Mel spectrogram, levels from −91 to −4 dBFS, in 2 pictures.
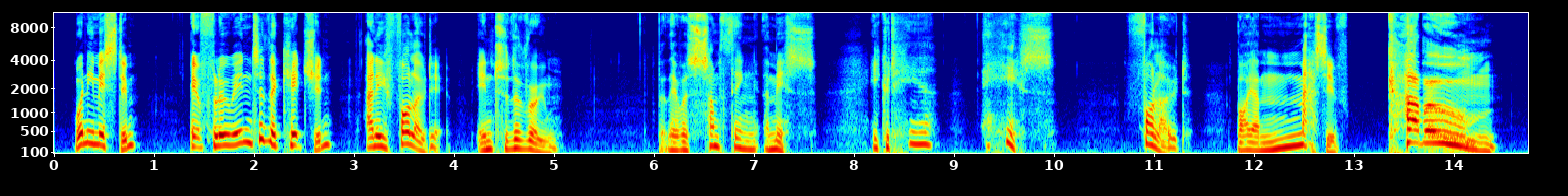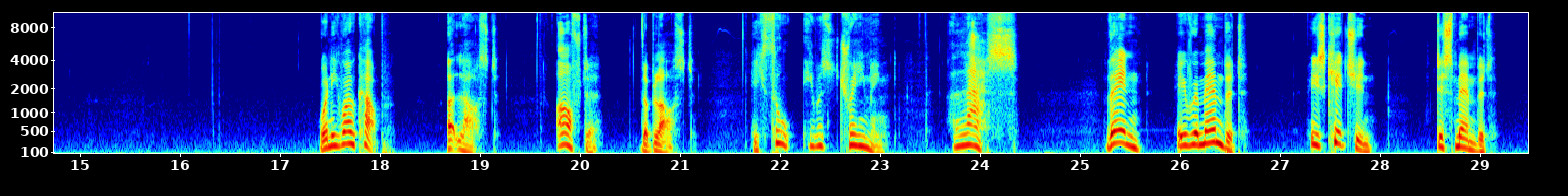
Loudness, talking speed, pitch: -18 LUFS, 105 wpm, 145 Hz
